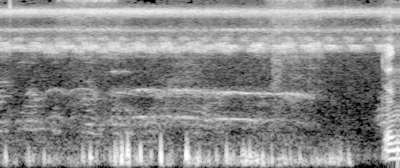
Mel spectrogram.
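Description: Crickets chirping steadily, over many irregular low thumps and knocks.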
